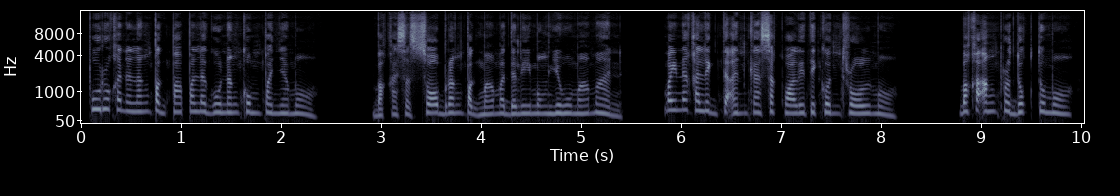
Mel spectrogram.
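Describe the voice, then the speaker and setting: A woman voicing an angry, bitter husband who accuses forcefully in a dramatized story. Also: on the high side, no room sound, clean studio sound, voice pushed up, lightly acted. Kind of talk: audio drama storytelling in Tagalog.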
